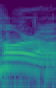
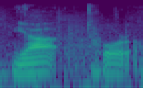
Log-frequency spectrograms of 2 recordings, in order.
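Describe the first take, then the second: First: The T is soft, like an American flap. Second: The T is strong and clearly released. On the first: The speaker calls it wrong. "the T naturally sounds American, so I do apologize" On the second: The speaker calls it right. "It should be a stronger T"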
